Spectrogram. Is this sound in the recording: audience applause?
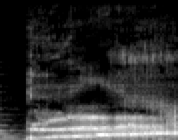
no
